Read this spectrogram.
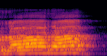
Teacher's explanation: ਜੀਭ ਚ ਕਾਂਬਾ ਪੈਦਾ ਹੋਊਗਾ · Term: ਕੰਮਵਾ ਵੈਂਜਨ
